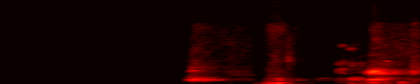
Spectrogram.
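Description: Dead silence for about the first second, then a few short voice sounds and a spoken "okay" over a video call.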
